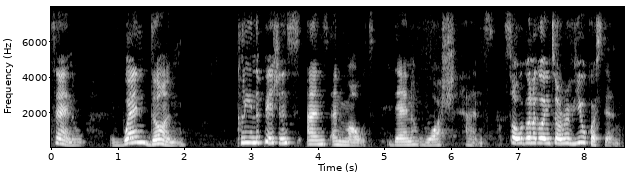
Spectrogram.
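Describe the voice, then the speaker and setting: A woman reads through lesson material as a tutor would, at a slow pace and a mid-range pitch. She is deliberate and breaks the instructions into short, separate phrases, step by step. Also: animated. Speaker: nursing assistant tutor. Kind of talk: instructional read-along lesson.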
